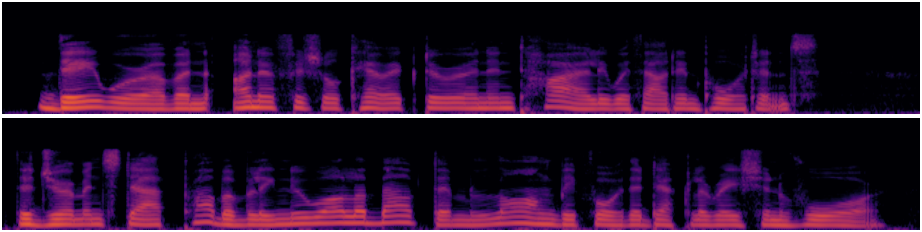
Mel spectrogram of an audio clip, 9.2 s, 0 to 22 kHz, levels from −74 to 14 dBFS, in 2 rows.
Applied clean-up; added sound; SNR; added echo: none; none; none; none.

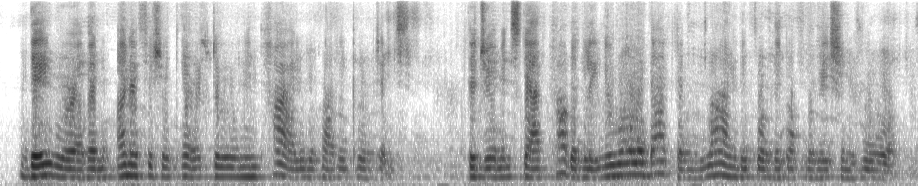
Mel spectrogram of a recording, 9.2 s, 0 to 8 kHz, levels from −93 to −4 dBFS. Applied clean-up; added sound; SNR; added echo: neural separator model SepFormer DNS4.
